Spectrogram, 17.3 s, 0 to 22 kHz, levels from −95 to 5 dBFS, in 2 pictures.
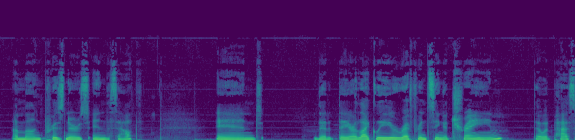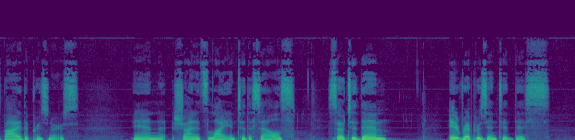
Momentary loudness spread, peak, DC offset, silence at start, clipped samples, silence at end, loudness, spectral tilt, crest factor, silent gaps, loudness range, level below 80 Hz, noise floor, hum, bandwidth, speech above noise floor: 11 LU; -14 dBFS; under 0.1%; 0.2 s; under 0.1%; 0.4 s; -30 LUFS; -5.5 dB/octave; 18 dB; none; 5 LU; -56 dBFS; -70 dBFS; none; 13 kHz; 41 dB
